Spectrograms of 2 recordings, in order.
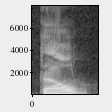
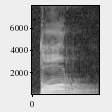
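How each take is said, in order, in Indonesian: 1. Konsonan pertama ringan; hanya r yang terdengar berat. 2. Konsonan pertama sudah terdengar berat dan membulat. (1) "apabila kita mm, menyebut huruf ra, baru dikembungkan sedikit rongga mulut" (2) "Kalau kembung awal jadi tor"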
